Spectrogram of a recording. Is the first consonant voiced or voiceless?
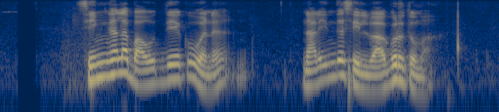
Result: voiceless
